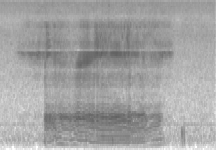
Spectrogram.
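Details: Female dog napping, snoring: a single drawn-out fluttering snore lasting about two seconds, then a small click; owner wonders what she is dreaming about.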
